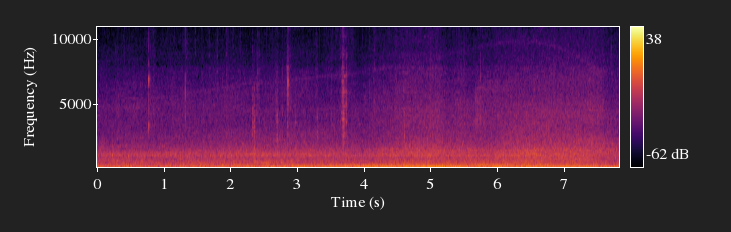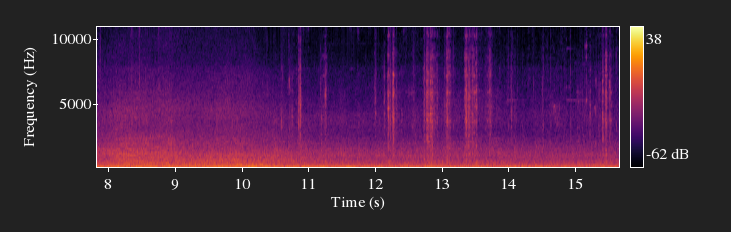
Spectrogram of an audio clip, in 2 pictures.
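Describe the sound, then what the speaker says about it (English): A big truck passes on a city road, a broad, steady rumbling roar of engine and tyres that swells in the middle and fades back into traffic noise. "I think we'll let this big truck go"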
